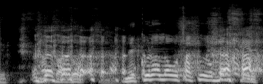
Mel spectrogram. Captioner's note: laughing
